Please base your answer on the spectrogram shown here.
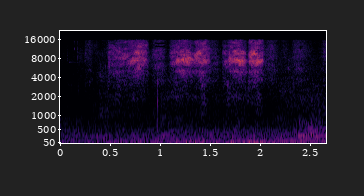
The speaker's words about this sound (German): ich schreibe es nochmal hier hin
